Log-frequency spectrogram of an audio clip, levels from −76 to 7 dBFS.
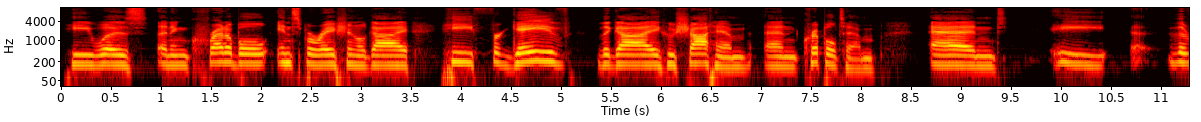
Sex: male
